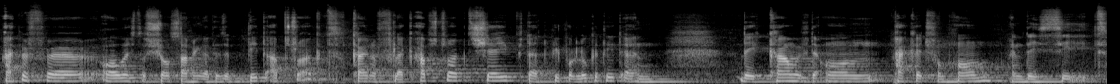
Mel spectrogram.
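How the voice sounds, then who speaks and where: Noticeable background noise sits behind a man speaking at a fairly slow pace. His pitch is fairly high, with ordinary variation. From Israel (Jerusalem), born in Tunis. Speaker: visual artist. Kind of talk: interview. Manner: halting.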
